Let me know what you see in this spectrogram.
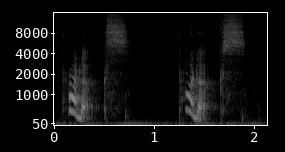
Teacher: So instead of saying products, I can say products. So I just move straight to the s sound from the k.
